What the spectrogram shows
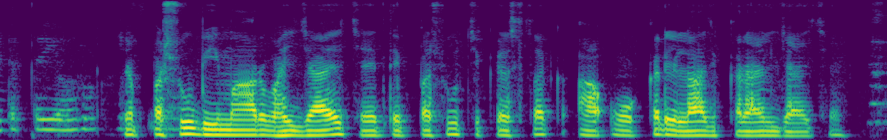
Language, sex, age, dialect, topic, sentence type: Maithili, male, 25-30, Eastern / Thethi, agriculture, statement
